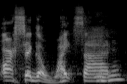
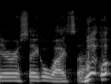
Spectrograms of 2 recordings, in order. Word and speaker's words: Arcega-Whiteside: Since you're a Philadelphia Eagle lover, do you know a guy by the name of Arcega-Whiteside? J.J. Arcega-Whiteside.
